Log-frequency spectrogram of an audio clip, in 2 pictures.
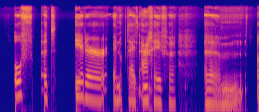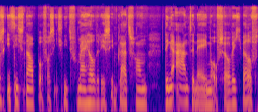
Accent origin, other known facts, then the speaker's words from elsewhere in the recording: Netherlands; ik ben in Nederland opgegroeid, dus ik sta met één been in het Caribisch gebied en met één been in Nederland.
